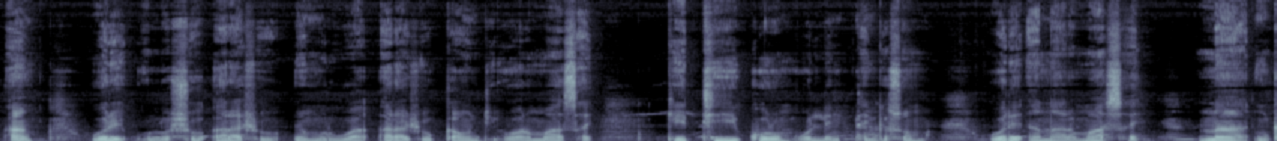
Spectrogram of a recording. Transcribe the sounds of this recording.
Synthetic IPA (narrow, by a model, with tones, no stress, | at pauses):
ʔa˦ŋwo˦ɾɛɔ˨lɔ˨ʃɔʔa˦ɾa˨ʃɔ˨ɛ˨mu˨ɾwa˦a˦ɾa˨ʃɔ̰ka˦wundi˨ʔɔ˨ɾma˦sa˦j | kʰe˦tʰi˦kʰɔ˦ɾɔ˦mɔ˨lɛ˦ntʰe˨ŋɡɛ˨sɔmːawo˦ɾɛʔa˨na˨ɾama˦sa˦jnaŋk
